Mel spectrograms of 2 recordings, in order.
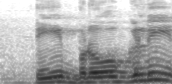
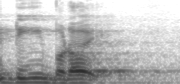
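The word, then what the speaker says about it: de Broglie: ये जी नहीं पढ़ते, इसको जी साइलेंट होता है, डी ब्रोगली नहीं है ये, डी ब्रोए, जी और एल दोनों नहीं पढ़ते, दोनों साइलेंट होते हैं।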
